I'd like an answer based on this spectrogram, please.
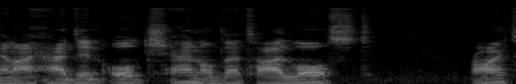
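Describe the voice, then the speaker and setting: This man's medium-pitched voice moves fairly quickly, his intonation fairly even. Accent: Australian. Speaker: self-proclaimed spiritual messenger vlogger. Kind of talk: monologue rant to camera. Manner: emphatic, repetitive, ranting.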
